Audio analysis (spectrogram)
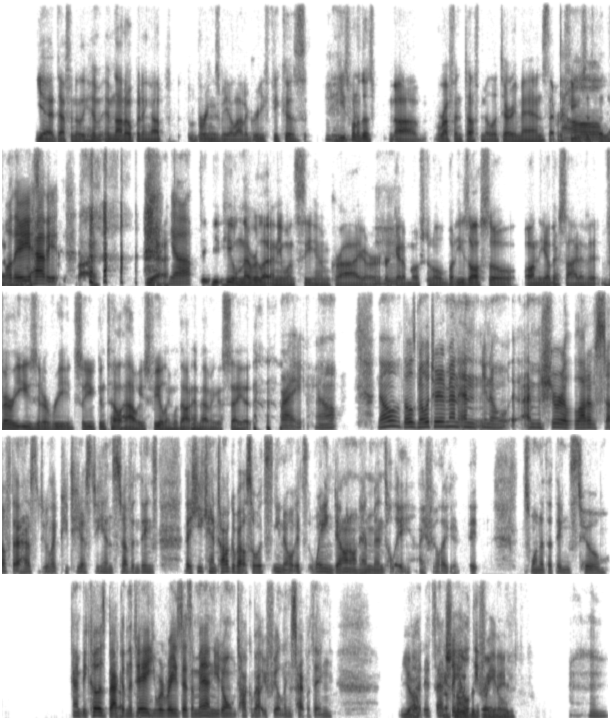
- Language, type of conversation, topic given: English, unstructured, How has grief changed the way you see life?
- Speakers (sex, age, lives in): female, 40-44, United States; male, 35-39, United States
- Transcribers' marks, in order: laugh; chuckle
